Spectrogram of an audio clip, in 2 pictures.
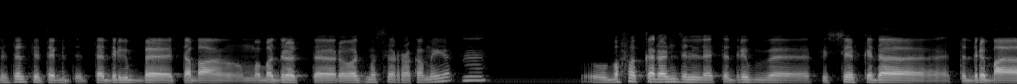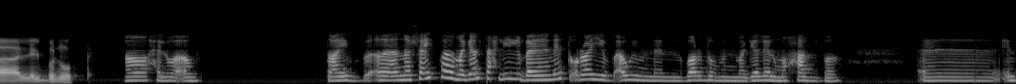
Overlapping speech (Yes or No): No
